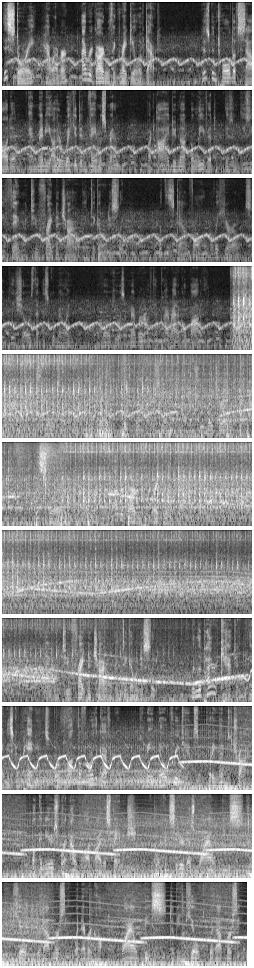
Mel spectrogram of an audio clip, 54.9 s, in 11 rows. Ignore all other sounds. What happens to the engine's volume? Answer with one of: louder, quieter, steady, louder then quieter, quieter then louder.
quieter then louder.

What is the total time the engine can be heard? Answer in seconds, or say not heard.
31 s.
